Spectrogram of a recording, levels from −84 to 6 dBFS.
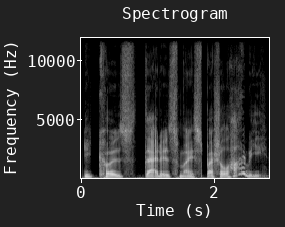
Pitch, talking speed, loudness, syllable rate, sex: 125 Hz, 125 wpm, -20 LUFS, 3.8 syllables/s, male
